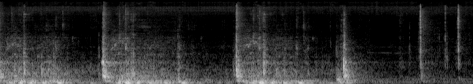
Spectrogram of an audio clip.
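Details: 1996 Honda TRX90 barn find with an aftermarket Chinese CDI box: short, ragged cranking bursts with a few sputters, never catching. Cranks but won't start; no spark suspected.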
